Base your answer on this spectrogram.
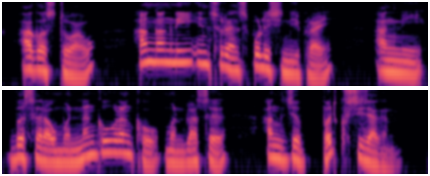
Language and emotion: Bodo, happy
